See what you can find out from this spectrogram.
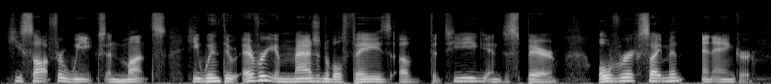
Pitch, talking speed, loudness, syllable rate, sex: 130 Hz, 155 wpm, -18 LUFS, 5.3 syllables/s, male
